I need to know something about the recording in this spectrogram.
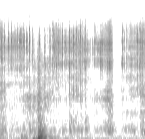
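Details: Creak from the top of the front right strut when the steering wheel is turned, a single dry crunch; still creaks with the tie rod disconnected, so the worn strut top mount is the source.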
